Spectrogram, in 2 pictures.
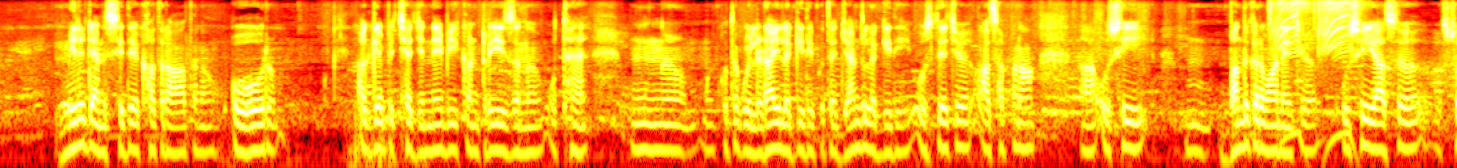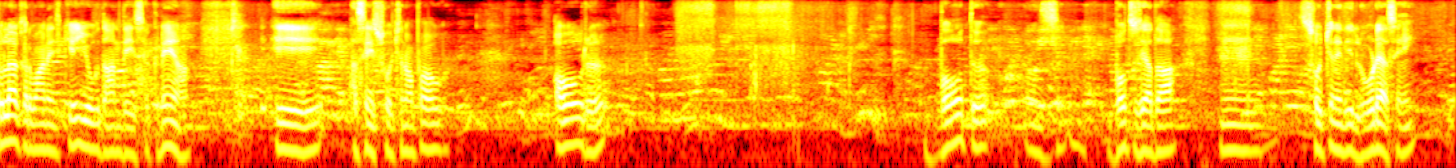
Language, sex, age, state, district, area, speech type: Dogri, male, 60+, Jammu and Kashmir, Udhampur, rural, spontaneous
